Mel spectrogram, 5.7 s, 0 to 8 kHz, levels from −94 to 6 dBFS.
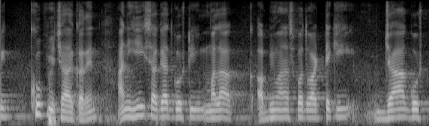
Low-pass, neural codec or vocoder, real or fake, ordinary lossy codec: none; none; real; none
